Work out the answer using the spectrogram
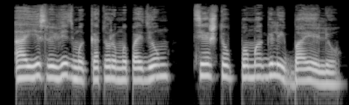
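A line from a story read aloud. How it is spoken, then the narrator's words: Plain. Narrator (Russian): спросила я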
